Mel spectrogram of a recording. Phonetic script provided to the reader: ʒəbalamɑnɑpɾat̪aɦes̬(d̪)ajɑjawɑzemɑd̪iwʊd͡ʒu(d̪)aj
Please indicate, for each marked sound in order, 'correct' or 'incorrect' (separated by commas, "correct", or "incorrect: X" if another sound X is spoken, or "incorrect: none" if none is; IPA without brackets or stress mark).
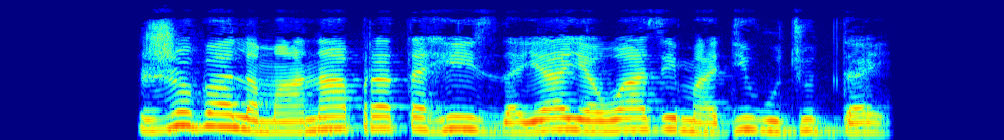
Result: correct, incorrect: d̪ː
